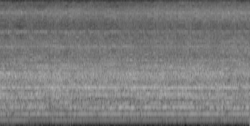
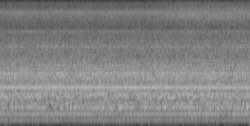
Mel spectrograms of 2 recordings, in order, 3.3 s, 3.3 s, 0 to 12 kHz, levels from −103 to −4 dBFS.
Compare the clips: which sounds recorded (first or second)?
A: second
